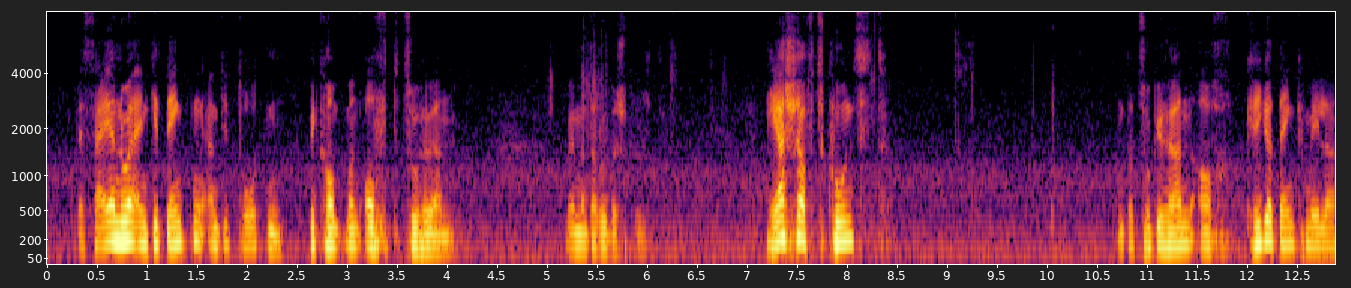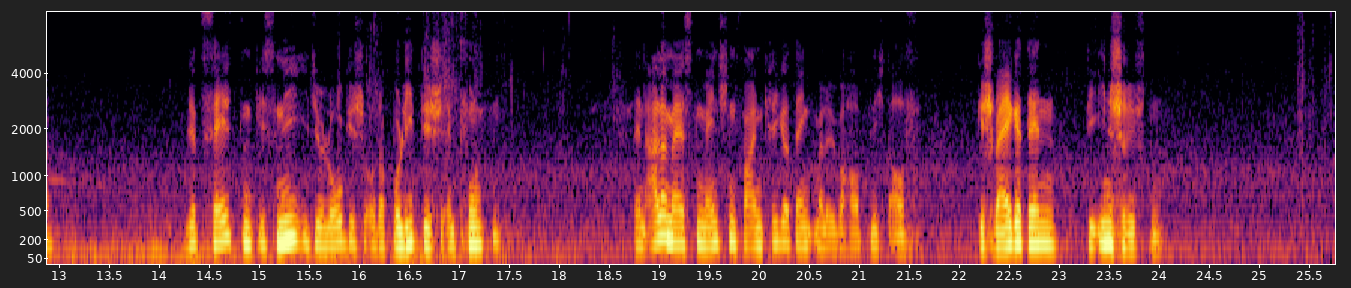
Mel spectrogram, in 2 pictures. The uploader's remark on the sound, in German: O-Ton] Nie wieder Gleichschritt – Deserteursgedenken am 26. Oktober 2023 im Wiener Donaupark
